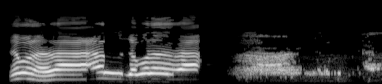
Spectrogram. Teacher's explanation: রাল জিহ্বার আগা থেকে নরম ভাবে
